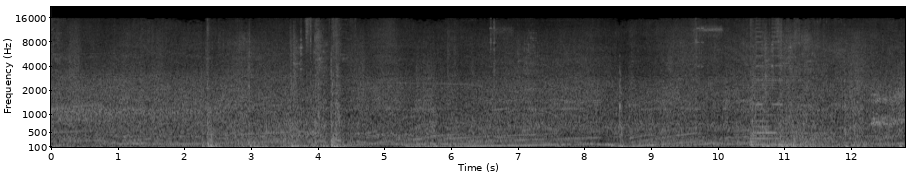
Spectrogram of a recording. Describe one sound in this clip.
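A car engine hums and revs, rising and falling in pitch.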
